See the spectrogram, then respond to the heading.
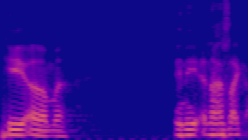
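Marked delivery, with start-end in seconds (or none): none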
